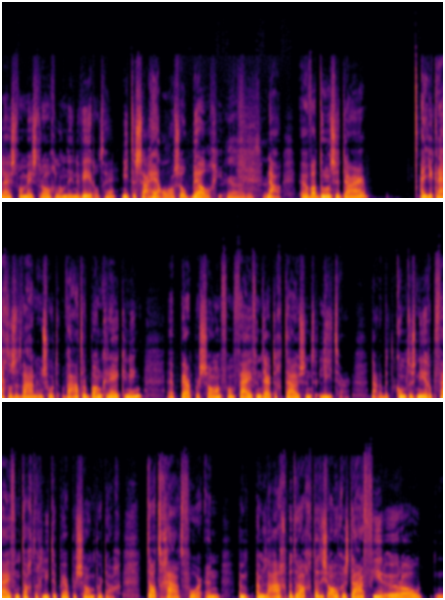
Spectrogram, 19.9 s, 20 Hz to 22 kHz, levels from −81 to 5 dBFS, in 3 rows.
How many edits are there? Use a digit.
0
